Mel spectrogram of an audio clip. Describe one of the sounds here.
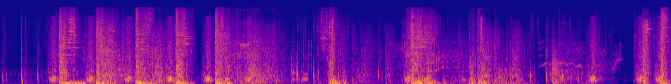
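Wooden crates crack and splinter under heavy blows.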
